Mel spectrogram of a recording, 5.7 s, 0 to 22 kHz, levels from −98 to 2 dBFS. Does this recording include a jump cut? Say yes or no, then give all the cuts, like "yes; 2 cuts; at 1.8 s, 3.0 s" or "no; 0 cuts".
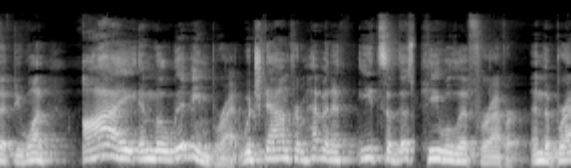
yes; 3 cuts; at 2.6 s, 3.6 s, 4.1 s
